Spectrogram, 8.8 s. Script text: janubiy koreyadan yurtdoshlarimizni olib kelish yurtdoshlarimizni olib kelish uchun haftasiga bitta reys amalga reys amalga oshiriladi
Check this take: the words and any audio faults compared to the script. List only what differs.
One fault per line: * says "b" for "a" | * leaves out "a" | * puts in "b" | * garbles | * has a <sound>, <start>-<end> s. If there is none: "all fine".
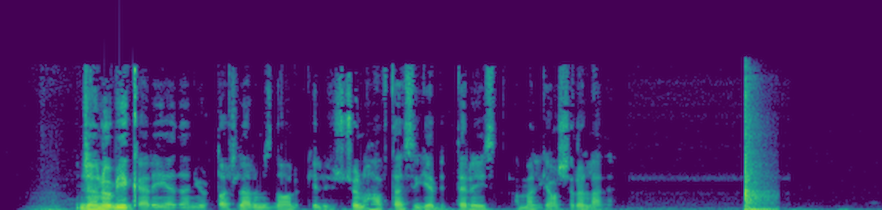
* leaves out "yurtdoshlarimizni olib kelish"
* leaves out "reys amalga"
* has a thud, 7.4-7.8 s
